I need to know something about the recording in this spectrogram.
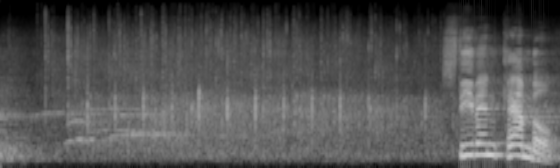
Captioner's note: audience applauding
